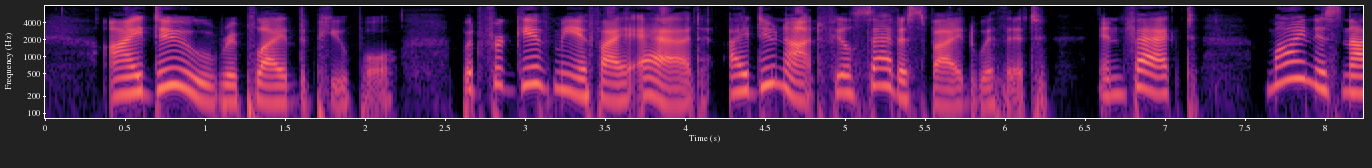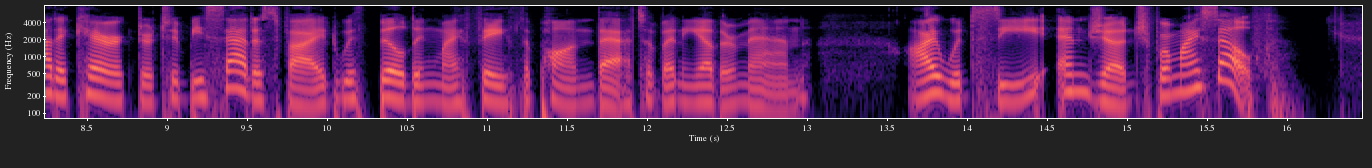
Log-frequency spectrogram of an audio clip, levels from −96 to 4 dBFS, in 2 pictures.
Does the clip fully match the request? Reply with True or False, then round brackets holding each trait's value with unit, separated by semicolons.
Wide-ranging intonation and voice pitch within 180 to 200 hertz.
True (7.5 semitones; 190 Hz)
